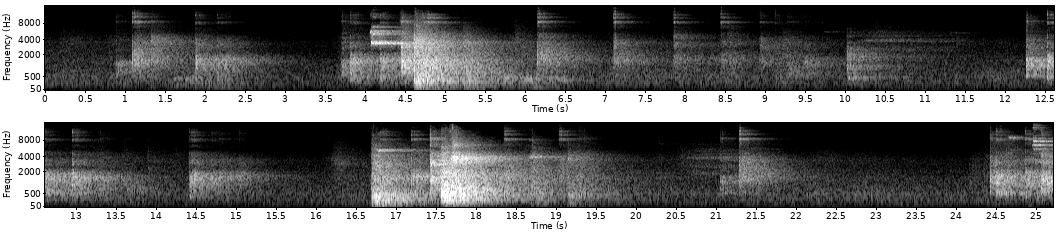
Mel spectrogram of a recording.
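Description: A table tennis ball clicks sharply back and forth off paddles and the table in an echoing hall.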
